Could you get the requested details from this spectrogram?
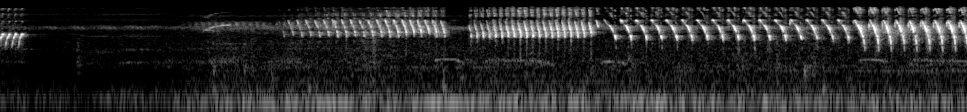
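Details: Belgian canary in song: after a quiet start with a few faint chirps, dense buzzy high trills begin and switch tempo several times, growing louder. Faint low background hum throughout.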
